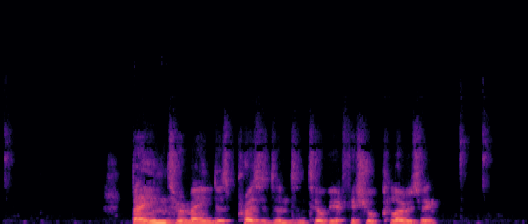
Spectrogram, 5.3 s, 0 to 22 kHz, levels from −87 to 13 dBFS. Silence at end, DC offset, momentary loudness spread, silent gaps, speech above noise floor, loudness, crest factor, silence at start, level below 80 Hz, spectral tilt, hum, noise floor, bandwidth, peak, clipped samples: 0.9 s; under 0.1%; 11 LU; none; 57 dB; -18 LUFS; 18 dB; 1.35 s; -66 dBFS; -7 dB/octave; none; -74 dBFS; 9.4 kHz; -2 dBFS; under 0.1%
